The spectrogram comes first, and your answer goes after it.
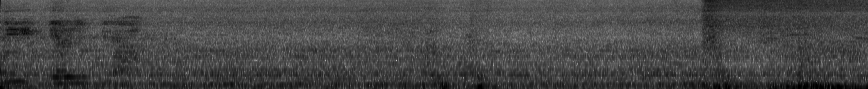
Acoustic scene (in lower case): subway train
